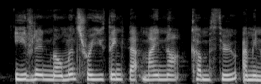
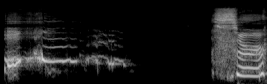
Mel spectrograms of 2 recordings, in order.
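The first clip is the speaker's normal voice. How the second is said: exasperated, disbelieving sir pitched way up; incredulous. Real, not acted. Reacting to the rude classmate, incredulous and high.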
